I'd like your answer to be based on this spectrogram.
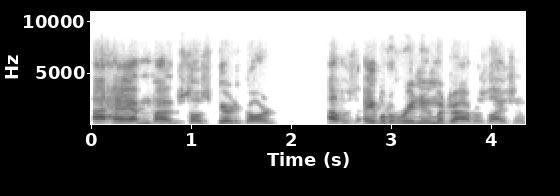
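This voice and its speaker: A man with an American accent speaks at a fairly low pitch. His pace is moderate. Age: 60s. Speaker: formerly incarcerated veteran sharing reentry experience. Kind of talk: testimony.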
